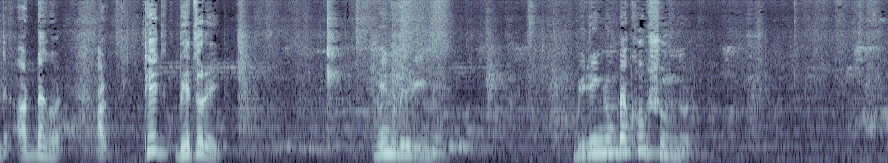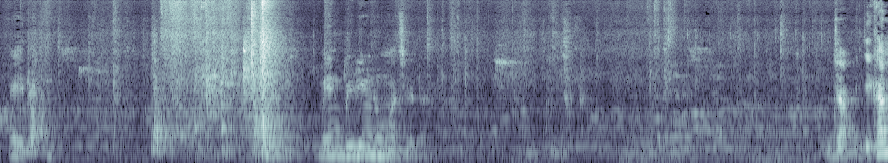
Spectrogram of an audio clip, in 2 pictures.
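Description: Pigeons coo softly, close by.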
